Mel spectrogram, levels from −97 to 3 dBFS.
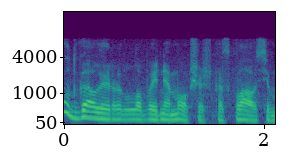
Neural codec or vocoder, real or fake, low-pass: none; real; 7.2 kHz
